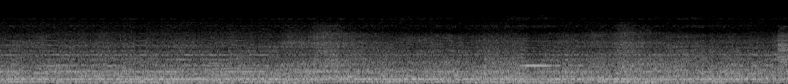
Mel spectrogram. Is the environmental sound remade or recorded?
remade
